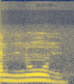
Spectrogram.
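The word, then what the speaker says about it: نون: फिर आएगा नून, फिर इसे प्रोनाउंस करते हैं हम ना से।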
